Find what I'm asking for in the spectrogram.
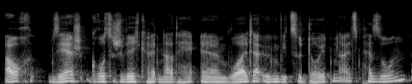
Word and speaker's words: Walter: Hank wird zu Hause zu Marie sagen, Hank, Marie und Walter, die Namen werden englisch ausgesprochen. Es ist Marie und Walter.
